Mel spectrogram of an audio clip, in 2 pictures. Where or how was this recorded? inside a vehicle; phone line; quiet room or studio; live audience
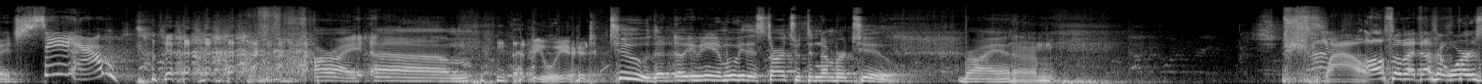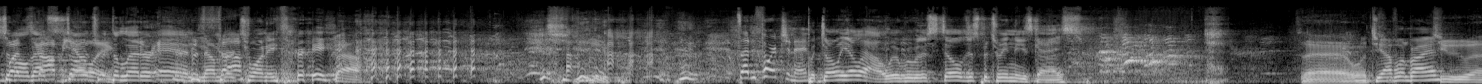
live audience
